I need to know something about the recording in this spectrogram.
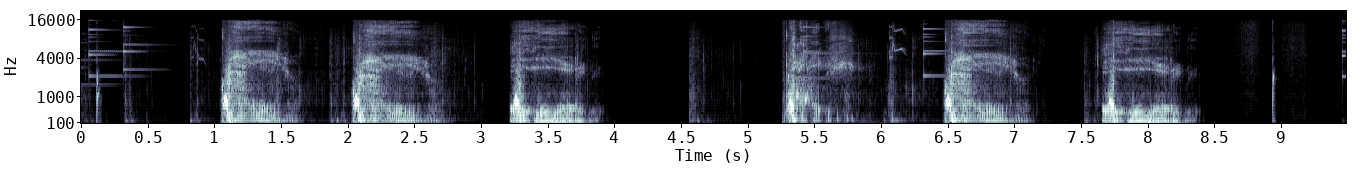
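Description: A sword hits a creature with hard thuds.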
